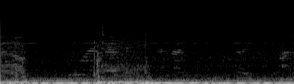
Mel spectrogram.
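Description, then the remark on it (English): Indistinct voices of Scottish people talking on a street outside the casino next to the Stand Comedy Club in Edinburgh, heard through a parked car's open window, murmured and not clearly understandable, over a steady low rumble of traffic and engine noise. “For those people, you hear those people? They're Scottish people. They are Scottish people just outside the casino next to the Stand.”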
